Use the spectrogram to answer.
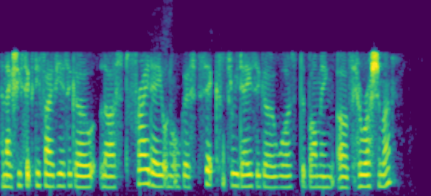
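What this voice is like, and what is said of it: British accent. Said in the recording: “that's my British accent for you”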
